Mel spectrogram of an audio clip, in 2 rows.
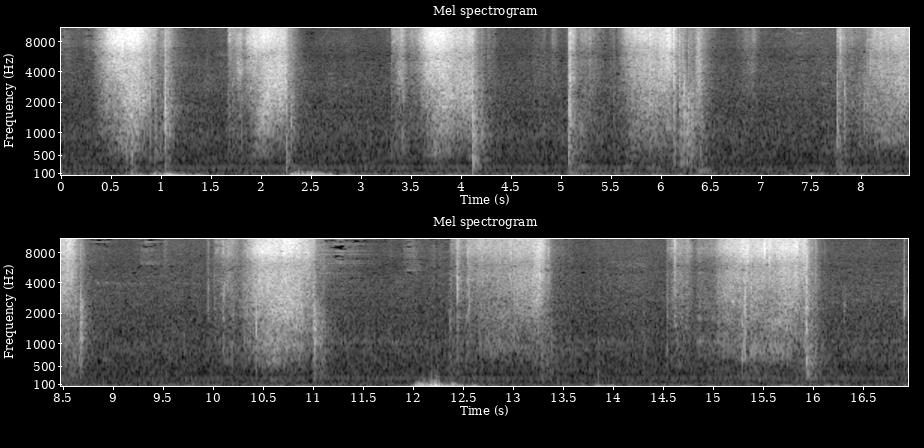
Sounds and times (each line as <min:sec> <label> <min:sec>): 0:03.3 Sliding Paper Folder 0:04.3
0:05.0 Sliding Paper Folder 0:07.0
0:07.7 Sliding Paper Folder 0:08.8
0:10.0 Sliding Paper Folder 0:11.2
0:12.4 Sliding Paper Folder 0:13.5
0:14.6 Sliding Paper Folder 0:16.1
